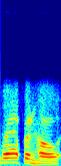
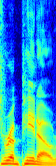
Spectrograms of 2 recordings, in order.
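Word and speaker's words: Rapinoe: show Welcome with Megan rappinhoe is that how do you say reference yeah just oh no it's rapino rapino yeah so anyway she's an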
